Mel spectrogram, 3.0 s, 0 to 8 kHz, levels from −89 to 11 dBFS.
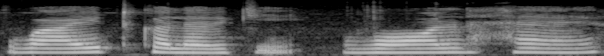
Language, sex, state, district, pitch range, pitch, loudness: Hindi, female, Chhattisgarh, Raipur, 210-225 Hz, 220 Hz, -15 LUFS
